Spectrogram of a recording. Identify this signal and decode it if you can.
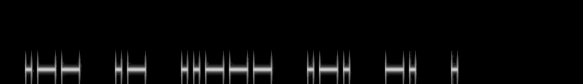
Morse code, heard as a keyed tone, about 20 wpm, spaced as for 15 wpm, 700 Hz. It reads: WA2RNE
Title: 140 Lesson 23g - Letter f - Call Signs 20wpm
